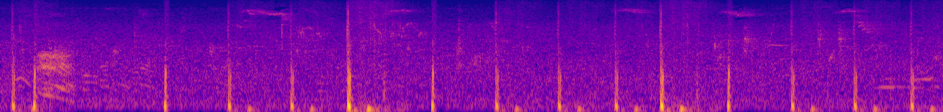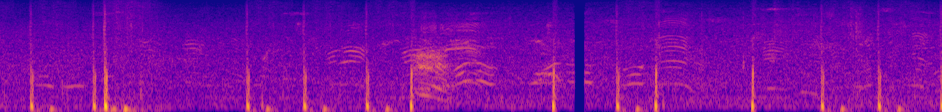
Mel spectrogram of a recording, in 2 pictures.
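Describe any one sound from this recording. A football is kicked again and again with short, sharp thuds.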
